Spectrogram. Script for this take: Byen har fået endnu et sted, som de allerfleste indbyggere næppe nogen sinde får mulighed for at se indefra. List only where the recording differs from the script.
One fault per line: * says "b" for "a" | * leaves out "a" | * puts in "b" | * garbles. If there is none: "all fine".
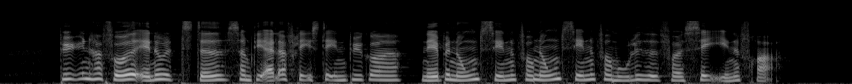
* puts in "nogen sinde får"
